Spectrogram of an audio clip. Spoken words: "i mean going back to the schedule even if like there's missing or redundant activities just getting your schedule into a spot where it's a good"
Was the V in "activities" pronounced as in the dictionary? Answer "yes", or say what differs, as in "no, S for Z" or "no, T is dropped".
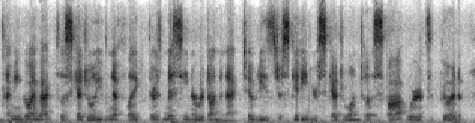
yes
